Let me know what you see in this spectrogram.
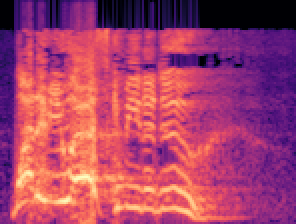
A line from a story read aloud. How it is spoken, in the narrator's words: she screams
